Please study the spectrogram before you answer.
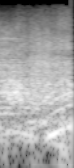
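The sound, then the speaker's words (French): Roar of a combustion-engine race car driving on ice in an ice-racing series, a brief, steady, loud engine growl with no pauses. “vous voulez vous faire écouter le bruit, parce que ça c'est le bruit du trophée Andros thermique.”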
